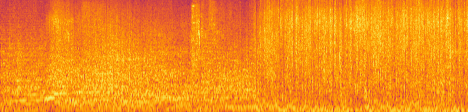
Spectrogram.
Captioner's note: Godzilla roaring; Godzilla roaring and spitting fire; loud explosions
